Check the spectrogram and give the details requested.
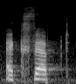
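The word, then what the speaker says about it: accept: डिड नॉट एक्सेप्ट इट कुछ लोग इसको गलत प्रोनाउंस करते हैं एक्सेप्ट दिस इस एक्सेप्ट नॉट एक्सेप्ट इसकी करेक्ट प्रनंसीएशन है एक्सेप्ट सो कॉइन नकली था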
